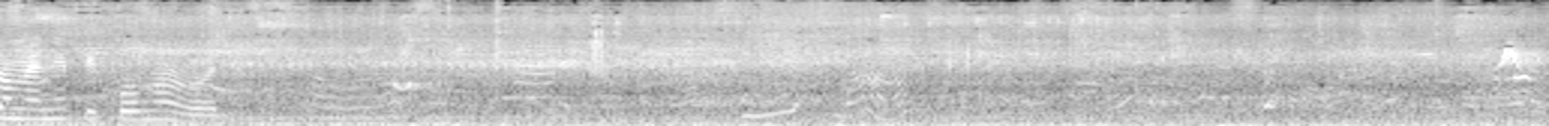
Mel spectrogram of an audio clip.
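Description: A crowd of people chatters and calls out in the distance outdoors.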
